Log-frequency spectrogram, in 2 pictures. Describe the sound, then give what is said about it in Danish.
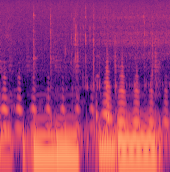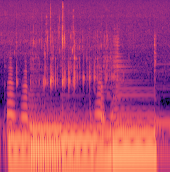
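Beer pours into a glass in a steady stream, with deep, gurgling glugs that come in a few surges over several seconds. “Det er også en god grund til at drikke en øl.”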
